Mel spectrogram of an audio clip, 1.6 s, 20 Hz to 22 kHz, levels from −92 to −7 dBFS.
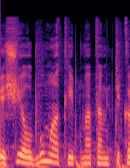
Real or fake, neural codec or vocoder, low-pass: fake; codec, 44.1 kHz, 7.8 kbps, Pupu-Codec; 14.4 kHz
